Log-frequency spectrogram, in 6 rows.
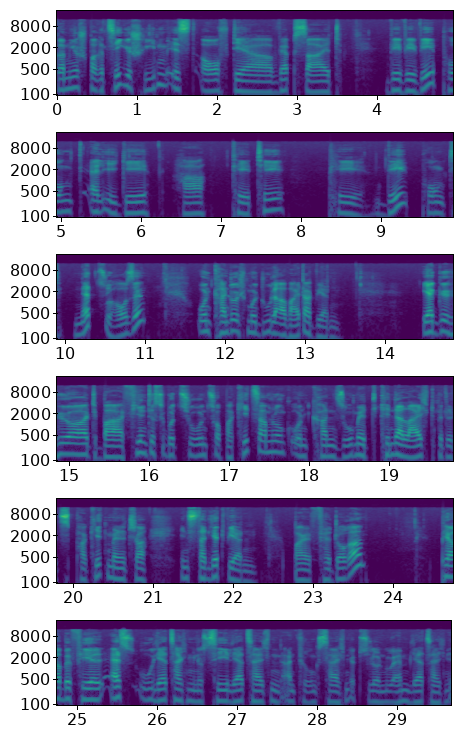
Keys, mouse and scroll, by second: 23.7 click.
